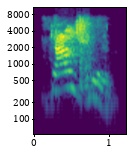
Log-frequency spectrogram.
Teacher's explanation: é a última sílaba tônica, ela é oxítona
